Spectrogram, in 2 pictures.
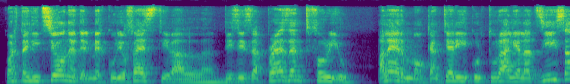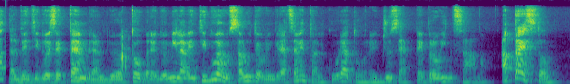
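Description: A man's voice: on the high side, animated, normal speed, hardly any pauses. A man presenting a radio programme, introducing guests and asking short questions in a scripted style. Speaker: radio interviewer and host.

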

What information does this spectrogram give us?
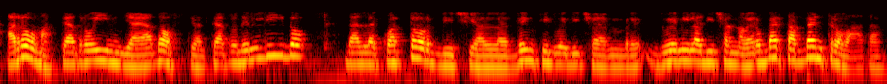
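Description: A man's voice: mid-range voice, animated, moderate pace. A man hosting a radio interview, presenting events and putting questions to guests. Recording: narrow, phone-like sound.

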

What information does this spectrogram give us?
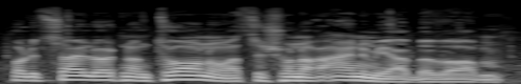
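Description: A man's voice: mid-range voice, lively intonation, fast, a bit bright, a little hiss or hum, natural voice. A man playing a genial but probing detective chief in a radio drama, speaking with clipped authority. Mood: probing, authoritative. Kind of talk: German radio drama acting.

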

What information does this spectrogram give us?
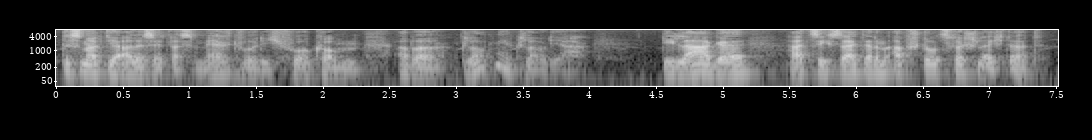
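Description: An actor playing an affable, eccentric doctor in a radio drama, speaking in a polite, soothing, slightly pompous way. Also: male voice, on the low side, expressive, normal speed, a bit bright, husky. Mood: grave. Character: Olaf, affable, eccentric plastic surgeon acting as island doctor. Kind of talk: German radio drama acting.

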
